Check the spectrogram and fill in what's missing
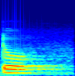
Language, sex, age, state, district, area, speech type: Bodo, female, 18-30, Assam, Chirang, rural, read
